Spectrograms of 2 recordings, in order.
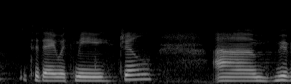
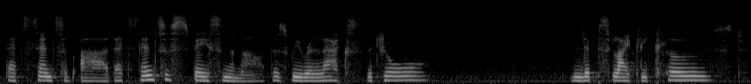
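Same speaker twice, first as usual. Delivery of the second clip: guided meditation. Real, not acted. Yoga teacher settling students into breath awareness, unhurried guided meditation. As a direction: ease them into stillness, leaving space between phrases.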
